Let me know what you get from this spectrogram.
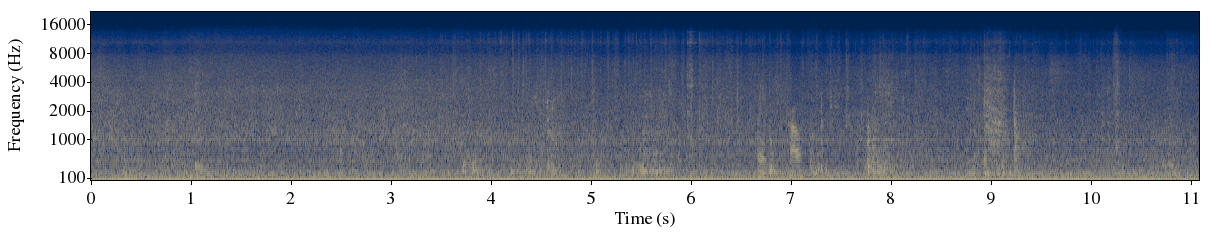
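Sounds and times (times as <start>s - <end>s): even rushing noise: 0.0s - 6.7s
truck engine hum: 0.0s - 11.0s.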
